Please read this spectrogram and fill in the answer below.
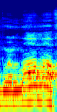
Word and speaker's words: Wimauma: So, you're you're coming to us from Wimauma, Florida? Did I pronounce that correctly?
